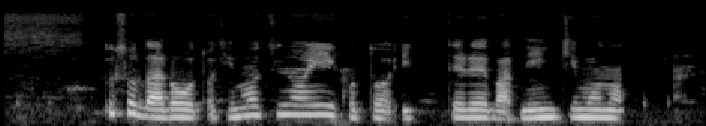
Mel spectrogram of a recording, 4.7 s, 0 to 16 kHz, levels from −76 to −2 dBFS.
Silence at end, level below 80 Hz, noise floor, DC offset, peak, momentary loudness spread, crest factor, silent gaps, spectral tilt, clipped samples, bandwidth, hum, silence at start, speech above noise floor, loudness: 0.15 s; -62 dBFS; -50 dBFS; under 0.1%; -10 dBFS; 9 LU; 16 dB; none; -7.5 dB/octave; under 0.1%; 11.5 kHz; none; 0.1 s; 25 dB; -26 LUFS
